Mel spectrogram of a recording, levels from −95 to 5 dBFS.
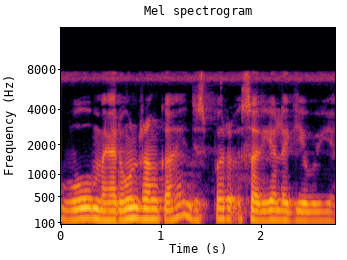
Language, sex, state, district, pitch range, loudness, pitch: Hindi, male, Chhattisgarh, Sarguja, 130-150 Hz, -16 LUFS, 140 Hz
